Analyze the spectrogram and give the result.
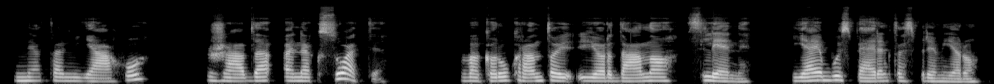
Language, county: Lithuanian, Klaipėda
